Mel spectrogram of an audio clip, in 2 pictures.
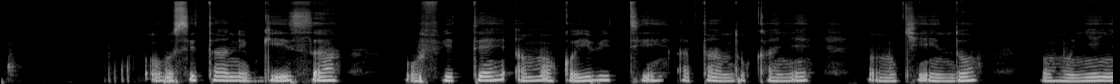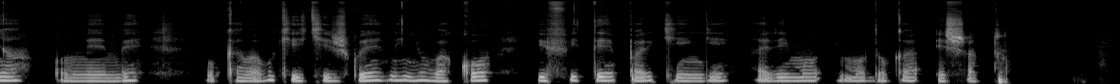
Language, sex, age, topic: Kinyarwanda, female, 36-49, health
